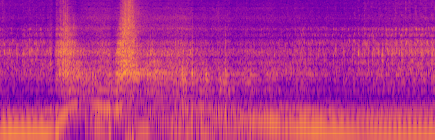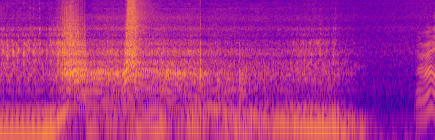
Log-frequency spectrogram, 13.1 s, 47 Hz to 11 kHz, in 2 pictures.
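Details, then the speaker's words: 2019 Dodge Challenger V8 on stock factory exhaust before Corsa axle-back install: deep steady burble with two quick clean revs rising and falling smoothly, no knocks or misses; healthy engine revs. "So real quick, guys, we're going to go ahead and fire this thing up so that way you can hear a couple of revs with the stock system, and then we'll get it ripped off and get this Corsa installed."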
